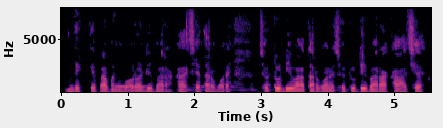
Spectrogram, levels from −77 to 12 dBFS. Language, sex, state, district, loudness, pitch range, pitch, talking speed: Bengali, male, West Bengal, Purulia, -29 LUFS, 130-135 Hz, 135 Hz, 150 wpm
